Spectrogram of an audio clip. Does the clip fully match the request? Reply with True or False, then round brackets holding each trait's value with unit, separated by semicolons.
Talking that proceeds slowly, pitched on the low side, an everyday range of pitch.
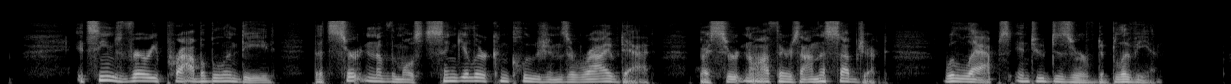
True (120 wpm; 130 Hz; 4.5 semitones)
